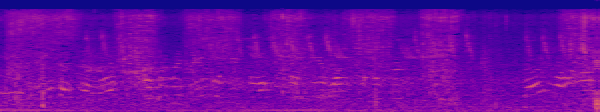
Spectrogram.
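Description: Water buffalo being hand-milked: jets of milk squirting into a steel pot, a rhythmic hiss of about two squirts a second.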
